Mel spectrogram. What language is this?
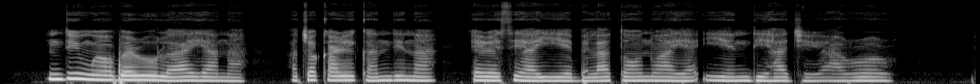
Igbo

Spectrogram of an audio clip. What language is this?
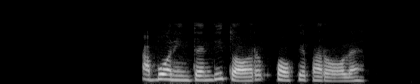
Italian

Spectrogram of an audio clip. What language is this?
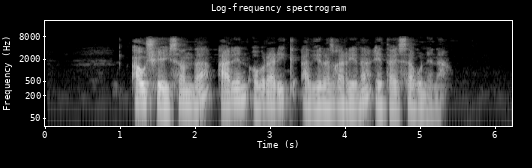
Basque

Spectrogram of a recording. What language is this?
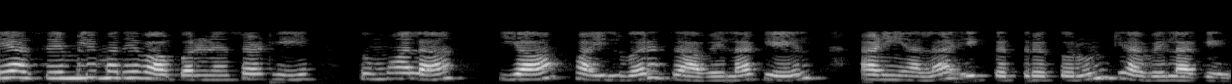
Marathi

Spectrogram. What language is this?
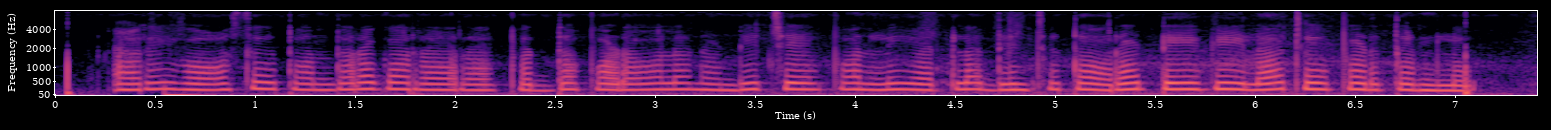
Telugu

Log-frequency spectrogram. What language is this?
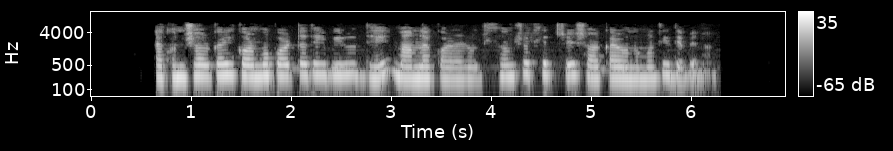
Bangla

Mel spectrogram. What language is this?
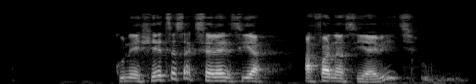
Occitan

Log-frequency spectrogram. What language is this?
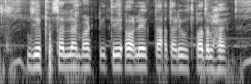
Bangla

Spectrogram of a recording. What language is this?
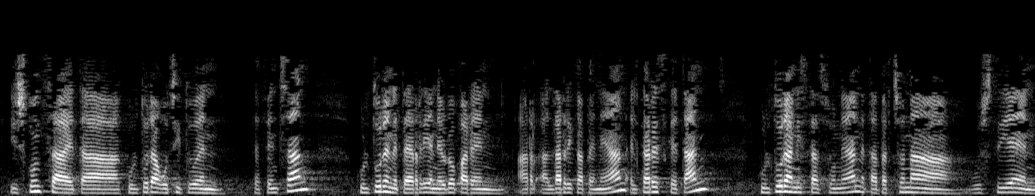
Basque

